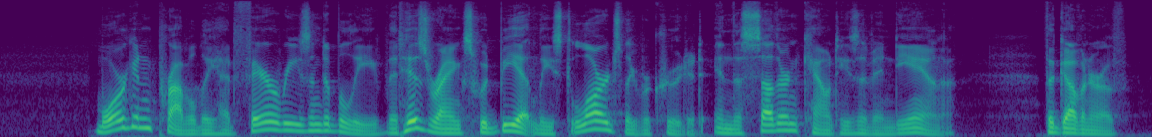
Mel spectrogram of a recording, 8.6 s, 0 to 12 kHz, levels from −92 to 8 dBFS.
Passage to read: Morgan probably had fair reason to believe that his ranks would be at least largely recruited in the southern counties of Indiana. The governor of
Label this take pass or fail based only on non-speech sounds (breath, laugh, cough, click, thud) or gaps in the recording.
pass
